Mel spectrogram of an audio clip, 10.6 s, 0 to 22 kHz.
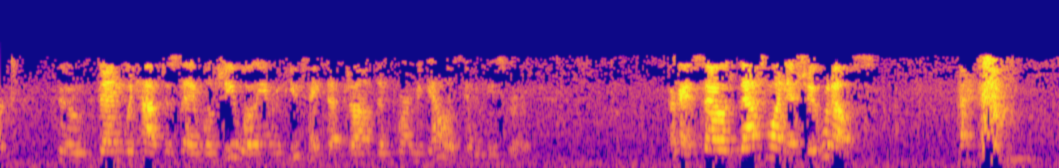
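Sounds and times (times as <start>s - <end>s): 
low steady hum: 0.0s - 10.5s
speech: 0.6s - 5.5s, 6.7s - 8.8s, 9.6s - 10.2s
person sneezing: 9.6s - 10.5s.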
